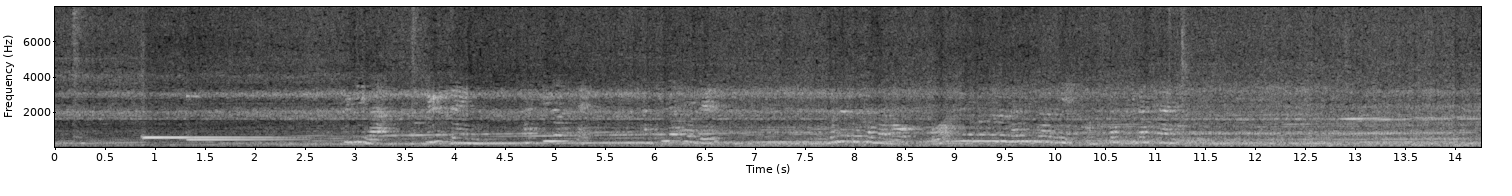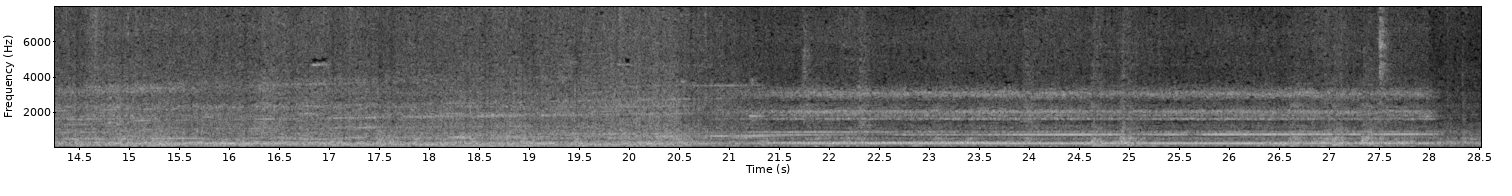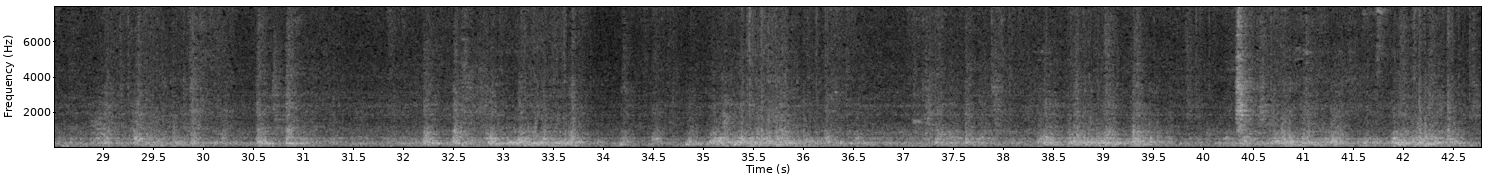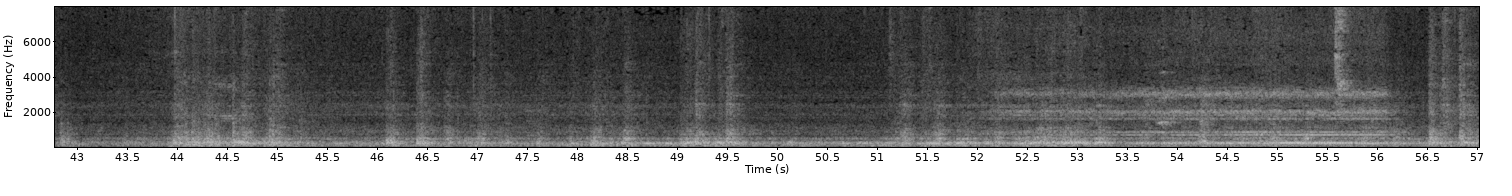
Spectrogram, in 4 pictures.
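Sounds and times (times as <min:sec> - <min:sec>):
electric train whine: 0:00.0 - 0:09.0, 0:11.4 - 0:28.1, 0:52.0 - 0:56.8.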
